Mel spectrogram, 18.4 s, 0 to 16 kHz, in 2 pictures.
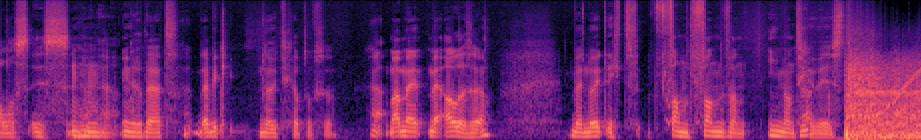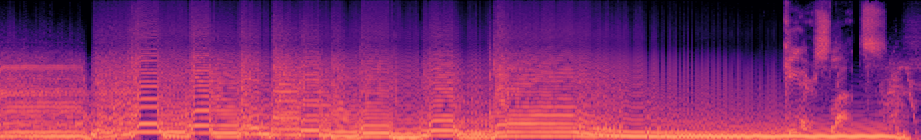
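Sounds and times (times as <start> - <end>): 
speech: 0.0 - 9.3
noisy burst: 8.4 - 12.4
distorted effects-laden electric bass guitar playing a riff: 8.4 - 18.4.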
